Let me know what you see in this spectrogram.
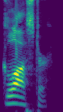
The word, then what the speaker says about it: Gloucester: Well, that's like, growing up in New England, in Massachusetts, there is a town, and the way that is spelt is Glouceter, but it's pronounced Smith. – Gloucester. – Gloucester? – Yes.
